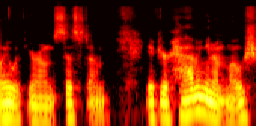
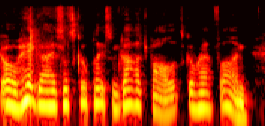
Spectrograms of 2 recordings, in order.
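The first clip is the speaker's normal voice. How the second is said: upbeat, playful, fun voice pitched way up; 10 semitones higher than usual. Demonstrating the playful voice to use with children: playful voice. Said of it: "So you have one playful voice".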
